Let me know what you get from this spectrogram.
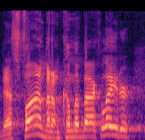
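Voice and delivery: husband shrugging off his wife's rejection, loud and breezy; bright carefree retort. Retold or imitated. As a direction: toss it back to her, light and loud. Carefree husband answering wife, acted quote.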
